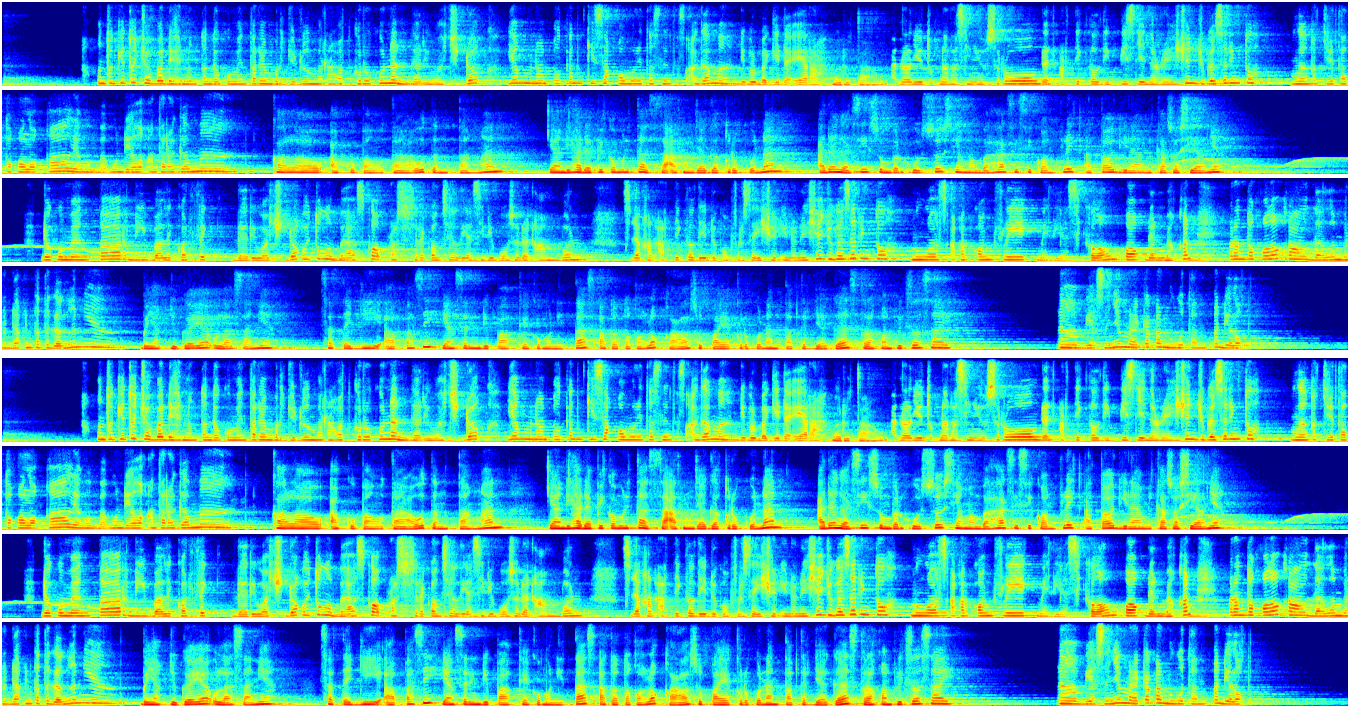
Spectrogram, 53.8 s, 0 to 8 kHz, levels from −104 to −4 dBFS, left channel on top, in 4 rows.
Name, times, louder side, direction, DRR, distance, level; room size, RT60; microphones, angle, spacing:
voice 1, 0.9-8.2 8.9-12.6 12.9-15.8 27.3-41.6 50.9-52.9, right 2 dB, 30° right, 12 dB, 0.9 m, -29 dB
voice 2, 8.3-8.9 16.2-18.5 18.9-21.3 21.6-25.7 41.8-43.1 43.6-49.9, right 3 dB, 45° right, 12 dB, 0.5 m, -23 dB
Musical instrument, 23.9-29.5, equal, ahead, 4.3 m, -50 dB
28.5 x 16.0 x 8.1 m, 2.1 s
head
